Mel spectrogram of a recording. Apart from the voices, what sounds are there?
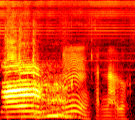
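cow mooing in the Minecraft video game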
